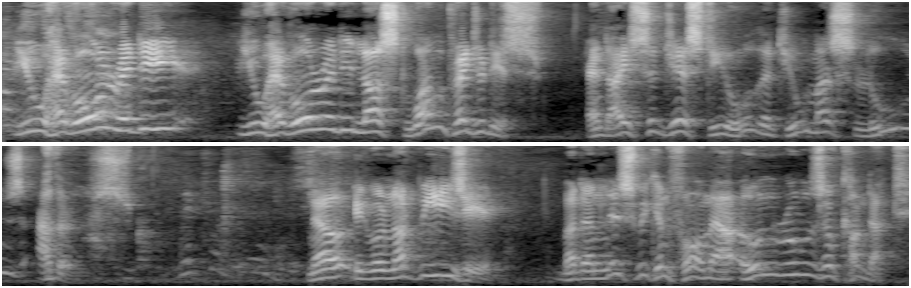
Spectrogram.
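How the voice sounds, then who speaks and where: An actor playing a stern, uncompromising professor, lecturing in a deliberate, emphatic, didactic way in a radio drama. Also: male voice, on the high side, fairly bright tone, full character voice. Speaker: sociology professor giving a speech. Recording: roomy, echoing lecture hall.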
